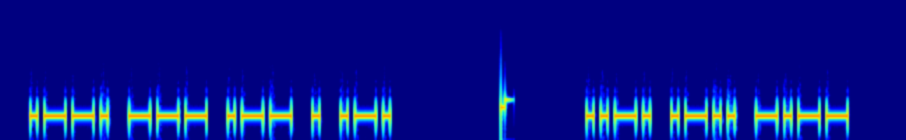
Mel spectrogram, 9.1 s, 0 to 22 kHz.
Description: Morse code, heard as a keyed tone, about 17 wpm, 700 Hz. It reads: POWER FLY
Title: Sentences from Top 500 Words - New Word Drill - 17wpm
